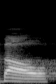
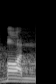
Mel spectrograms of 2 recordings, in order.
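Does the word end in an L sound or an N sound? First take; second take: L sound; N sound. First: The word ends in an L sound. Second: The word ends in an N sound. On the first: The speaker calls it right. "จริงต้องอ่านว่า" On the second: The speaker calls it wrong. "คนไทยรับมาเทียบเสียงกับภาษาไทยลอลิงสะกดแม่กล"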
